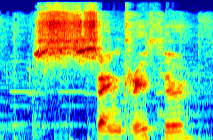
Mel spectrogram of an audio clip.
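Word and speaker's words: Sanngriðr: Sangrither? There's no T. Oh wait, no, that's how it's pronounced. it's like It's like TH. It's the like O looking thing is like a TH.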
